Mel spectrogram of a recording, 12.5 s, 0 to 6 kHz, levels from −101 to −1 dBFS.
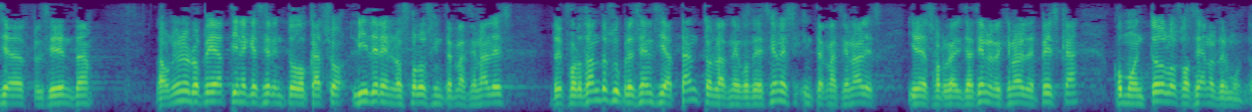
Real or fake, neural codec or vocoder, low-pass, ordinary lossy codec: real; none; 5.4 kHz; none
